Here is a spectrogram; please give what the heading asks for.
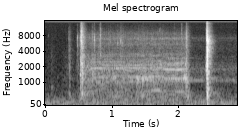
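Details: Technicolor/Funai CVC video recorder, probably a later model, with servo PCB: click, light motor whir about 1.5 s, then two sharp solenoid clunks as the tape laces up; normal lacing.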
